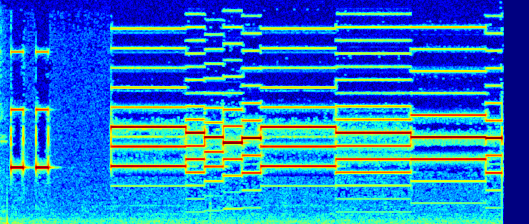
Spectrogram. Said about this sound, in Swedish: Din Seiko pip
